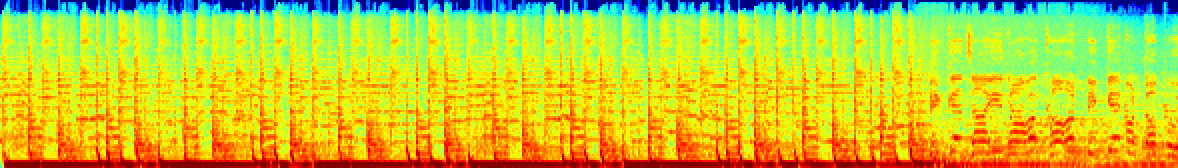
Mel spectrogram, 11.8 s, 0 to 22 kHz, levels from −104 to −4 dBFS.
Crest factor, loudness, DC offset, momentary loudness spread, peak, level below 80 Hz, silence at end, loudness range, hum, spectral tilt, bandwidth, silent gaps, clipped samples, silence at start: 8 dB; -10 LUFS; under 0.1%; 8 LU; 0 dBFS; -10 dBFS; 0 s; 3 LU; none; -5 dB/octave; 17 kHz; none; 0.6%; 0 s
